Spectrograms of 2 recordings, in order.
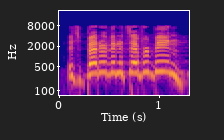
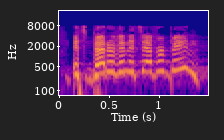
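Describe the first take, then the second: First: Louder, higher joyful proclamation; exultant. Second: Higher, louder ringing repeat; exultant again. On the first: Pastor telling his congregation life is glorious, exultant. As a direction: proclaim it with full joy. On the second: Pastor repeating to the congregation that life is better, exultant. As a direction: ring it out once more with joy. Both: Real, not acted.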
